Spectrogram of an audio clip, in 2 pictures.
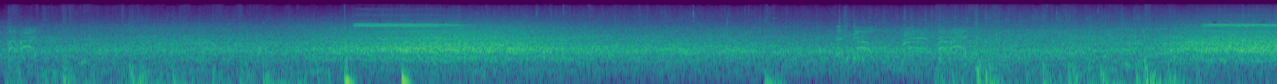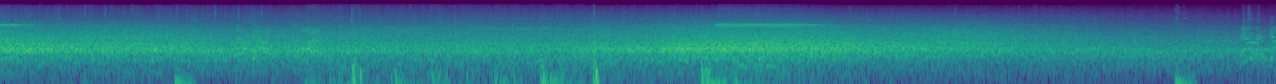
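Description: A stadium crowd roars and cheers, swelling after each play.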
